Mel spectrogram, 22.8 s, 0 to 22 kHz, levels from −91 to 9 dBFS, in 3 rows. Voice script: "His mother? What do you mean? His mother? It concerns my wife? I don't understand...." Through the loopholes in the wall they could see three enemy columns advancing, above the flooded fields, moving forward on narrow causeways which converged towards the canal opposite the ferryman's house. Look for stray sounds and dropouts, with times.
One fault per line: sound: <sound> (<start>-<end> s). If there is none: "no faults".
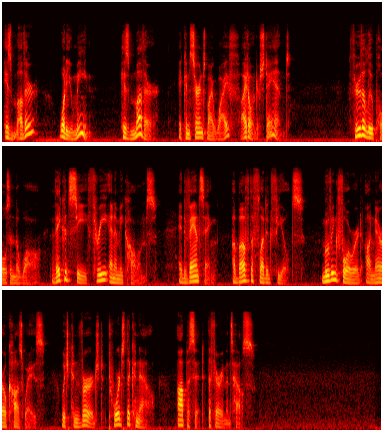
no faults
